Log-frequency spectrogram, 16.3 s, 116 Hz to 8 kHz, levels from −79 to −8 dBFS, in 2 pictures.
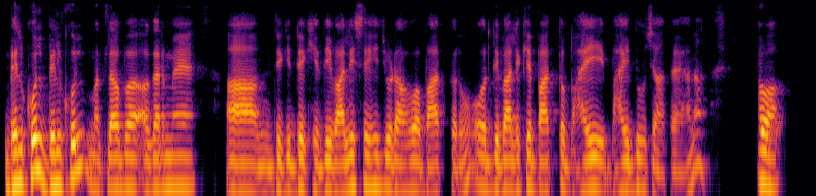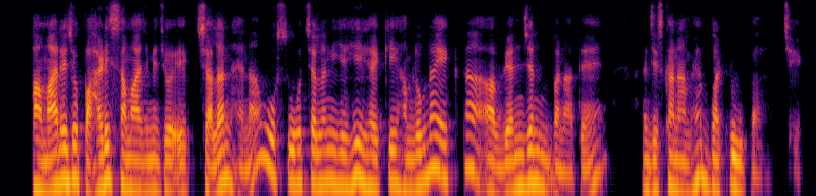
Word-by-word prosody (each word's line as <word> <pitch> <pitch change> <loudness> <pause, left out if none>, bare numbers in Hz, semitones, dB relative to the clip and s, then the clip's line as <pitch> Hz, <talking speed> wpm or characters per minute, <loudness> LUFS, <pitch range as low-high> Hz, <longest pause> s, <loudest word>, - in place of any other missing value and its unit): बिल्कुल, 155 +8 +6
बिल्कुल। 145 +8 +3
मतलब 130 +2 +1
अगर 130 -1 +2
मैं 135 0 0 0.4
अम, 120 -2 +4
देखि 130 +3 -2
देखिए 125 +1 -1
दिवाली 120 +3 +3
से 140 0 -1
ही 135 - 0
जुड़ा 130 -2 +1
हुआ 125 0 +2
बात 115 +1 0
करूँ 115 +1 -5
और 130 -2 +1
दिवाली 125 0 +2
के 140 +3 0
बाद 120 0 +1
तो 130 - +1
भाई 125 +3 0
भाईदूज 125 0 -3
जाता 100 +1 -5
है, 95 - -9
है - - -8
ना। - - -5 0.6
तो - - +6 0.9
हमारे 135 +5 +5
जो 170 +1 +2
पहाड़ी 165 0 +2
समाज 130 -6 0
में 125 0 -3
जो 125 +1 -1
एक 115 -2 -3
चलन 155 +4 +2
है 110 -8 -8
ना 100 - -3
वो 240 -7 -1
स 185 - -11
वो 155 0 0
चलन 155 0 -1
यही 145 +4 0
है 135 -2 0
कि 145 +4 -3
हम 135 -3 -4
लोग 145 +3 0
ना 215 - 0
एक 180 0 -2
ना 215 - +1
अ, 130 -10 0
व्यंजन 135 +6 0
बनाते 105 -1 -6
हैं, 175 - -10
जिसका 125 +3 -2
नाम 125 -2 -3
है 165 +4 -2
बटुका। 120 -6 -3 0.2
जी। - - -13
130 Hz, 215 wpm, -25 LUFS, 120-150 Hz, 0.9 s, बिल्कुल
